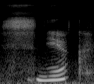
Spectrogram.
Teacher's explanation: And here is also soft, снег. The letter E goes after N, that's why we need to pronounce soft N here. We can say that soft N has an impact on the S, that's why S also becomes kind of soft sound.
